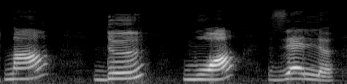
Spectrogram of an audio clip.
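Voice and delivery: very slow, separated mademoiselle; syllable by syllable. Shown as a demonstration. Teacher sounding out a longer word for learners, slow syllable-by-syllable. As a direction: break mademoiselle into ma, de, moi, zelle with pauses. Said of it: "那稍微的长一些".

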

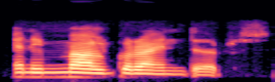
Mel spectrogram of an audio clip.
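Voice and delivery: slow, playful drawl on the words; drawn-out repeat. Pretend. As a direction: stretch out each syllable slowly.

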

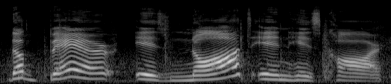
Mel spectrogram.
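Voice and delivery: "not" drawn out and falling; stress on not. Shown as a demonstration. Teacher showing the bear is not in the car, stressing "not". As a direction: lean on the word "not" slowly.

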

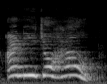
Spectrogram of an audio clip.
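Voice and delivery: high, loud plea to friends; calling out. Acted. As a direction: call urgently for help. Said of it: "he called".

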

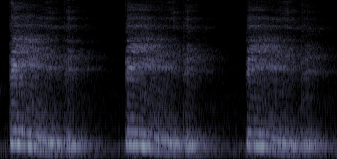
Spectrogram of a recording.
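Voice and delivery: ti tị said high, crisp and repeated; Chinese tone drill. Shown as a demonstration. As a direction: drill ti tị for the class. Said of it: "Chữ giờ đọc thành chữ tờ nhé".

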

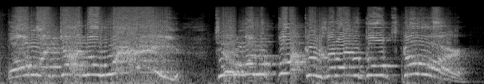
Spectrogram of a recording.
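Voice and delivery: screaming in frustration; full-on gamer rage yell; raging gamer. Real, not acted. Dying with gold scar, shouting.

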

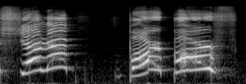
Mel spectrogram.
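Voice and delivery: high, loud mock-angry outburst; acted rude retort. Penguin snapping back in a quarrel, mock angry.

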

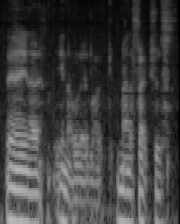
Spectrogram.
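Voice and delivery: ordinary talk, nothing marked

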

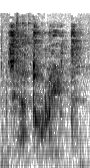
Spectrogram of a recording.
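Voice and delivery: a weak father's hoarse murmur. A narrator's reading. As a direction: croak it out in relief. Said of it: "isä sanoo käheästi".

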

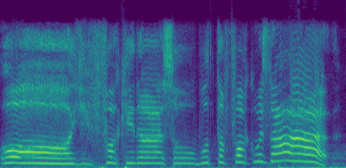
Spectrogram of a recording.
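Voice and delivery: loud, high frightened shouting; panicked yelling. Real, not acted. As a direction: yell in real panic after a jump scare. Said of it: "Sorry if I was too loud there".

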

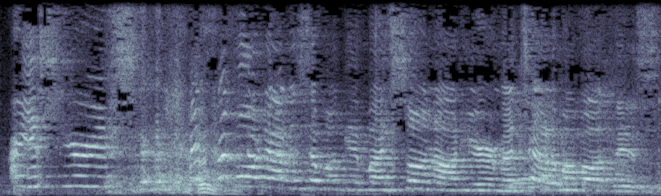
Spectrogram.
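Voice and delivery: put-on excited, laughing Jamaican accent; high, delighted fan in a Jamaican accent. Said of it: "there's a horrible Jamaican accent".

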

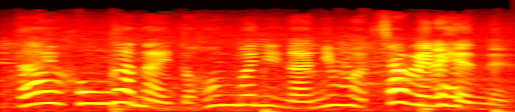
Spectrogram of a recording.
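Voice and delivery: usual speaking voice

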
